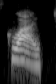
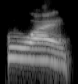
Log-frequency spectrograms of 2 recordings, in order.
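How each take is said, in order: First: The word is said as one syllable. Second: The word is said as two syllables. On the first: "Indian version of pronunciation is quiet. One syllable" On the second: "It is not one syllable, but two syllables"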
